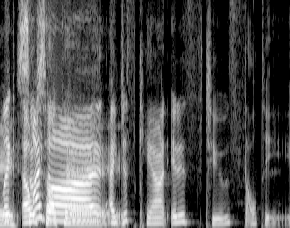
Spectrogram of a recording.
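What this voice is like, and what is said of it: Valley Girl voice. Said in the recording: “my Valley Girl impression ... that Valley Girl impression”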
